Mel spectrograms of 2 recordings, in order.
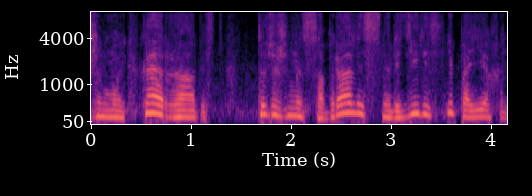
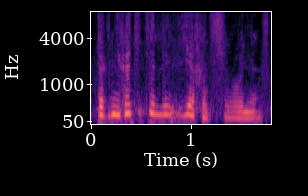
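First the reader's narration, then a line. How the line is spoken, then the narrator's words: Plain. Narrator (Russian): сказал Желез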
